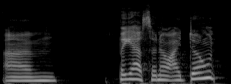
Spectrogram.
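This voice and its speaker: A woman's voice: medium pitch, measured pace, clear, resonant tone. A young woman chatting as a podcast guest, upbeat and talkative, laughing often and restarting her sentences. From United States. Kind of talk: casual conversational interview.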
